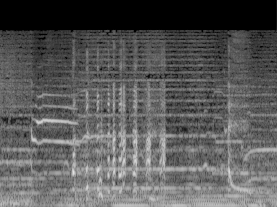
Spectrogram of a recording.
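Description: A cat meows: a short mew, then a run of quick chirpy bursts, and finally a longer drawn-out meow that falls in pitch, over a steady low background hum.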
